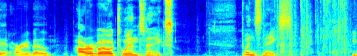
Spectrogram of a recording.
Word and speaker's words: Haribo: If you've never had Habaru? How do you say it? Haribo? Haribo twin snakes, Twin snakes.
